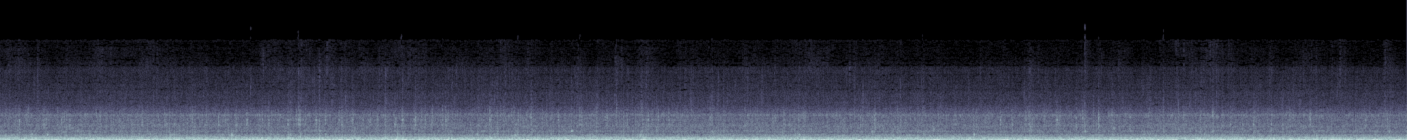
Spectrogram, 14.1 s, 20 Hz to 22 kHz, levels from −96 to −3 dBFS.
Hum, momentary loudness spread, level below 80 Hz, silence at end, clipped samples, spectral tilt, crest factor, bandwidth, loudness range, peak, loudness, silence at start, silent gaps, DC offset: none; 2 LU; -32 dBFS; 0 s; under 0.1%; -8 dB/octave; 14 dB; 8.2 kHz; 0 LU; -10 dBFS; -25 LUFS; 0 s; none; under 0.1%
